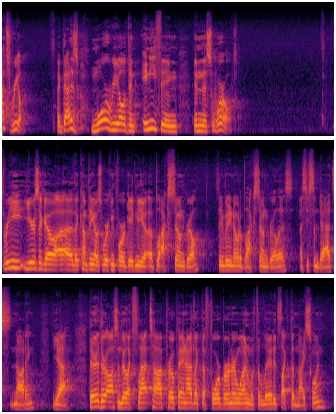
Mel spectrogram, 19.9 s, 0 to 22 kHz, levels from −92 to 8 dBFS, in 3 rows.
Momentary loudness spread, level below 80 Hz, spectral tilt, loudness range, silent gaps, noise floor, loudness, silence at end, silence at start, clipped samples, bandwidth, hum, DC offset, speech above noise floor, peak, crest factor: 9 LU; -80 dBFS; -4 dB/octave; 5 LU; none; -58 dBFS; -20 LUFS; 0.2 s; 0 s; under 0.1%; 17 kHz; none; under 0.1%; 38 dB; -6 dBFS; 14 dB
